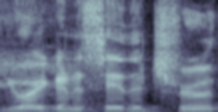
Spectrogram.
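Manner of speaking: put-on angry outburst. Retelling an argument with a girl in mock court: imitating own angry outburst. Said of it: "I just went off on her".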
